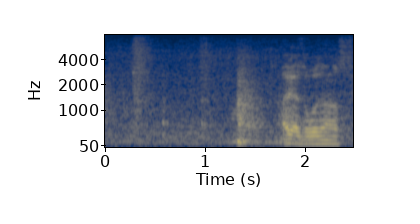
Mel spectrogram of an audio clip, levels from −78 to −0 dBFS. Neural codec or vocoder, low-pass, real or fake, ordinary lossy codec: none; none; real; none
